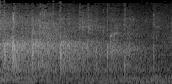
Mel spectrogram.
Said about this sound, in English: Can I have a round of applause for my volunteers?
